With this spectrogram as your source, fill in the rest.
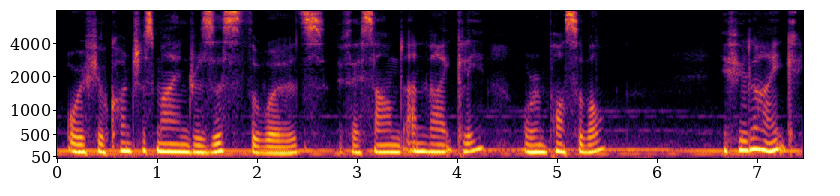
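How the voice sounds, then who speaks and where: A woman guiding a meditation with affirmations in a soothing, unhurried way, with soft, breathy phrase endings. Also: low voice. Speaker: meditation guide. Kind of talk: guided meditation with spoken affirmations. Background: meditation music with singing bowl.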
